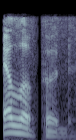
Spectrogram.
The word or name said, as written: elapid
